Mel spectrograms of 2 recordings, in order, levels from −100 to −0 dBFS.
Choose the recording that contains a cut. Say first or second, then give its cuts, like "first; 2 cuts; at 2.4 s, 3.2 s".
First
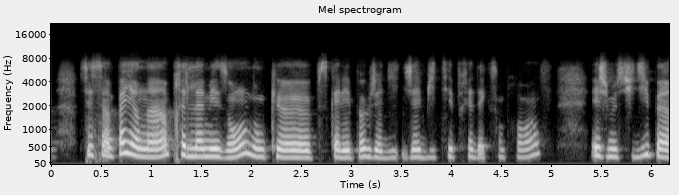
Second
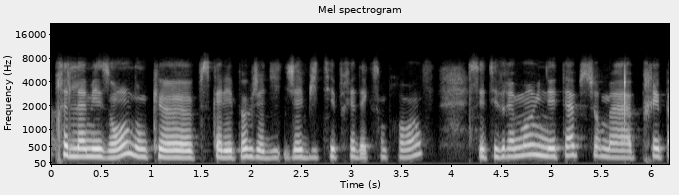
second; 1 cut; at 4.2 s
